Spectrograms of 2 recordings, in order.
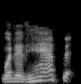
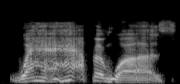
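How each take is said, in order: First: It is said in his normal voice. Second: It is said in a put-on Latin voice.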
